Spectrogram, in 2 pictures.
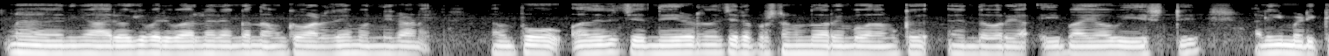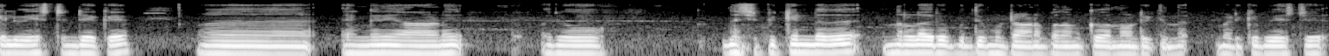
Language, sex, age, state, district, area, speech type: Malayalam, male, 60+, Kerala, Palakkad, rural, spontaneous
